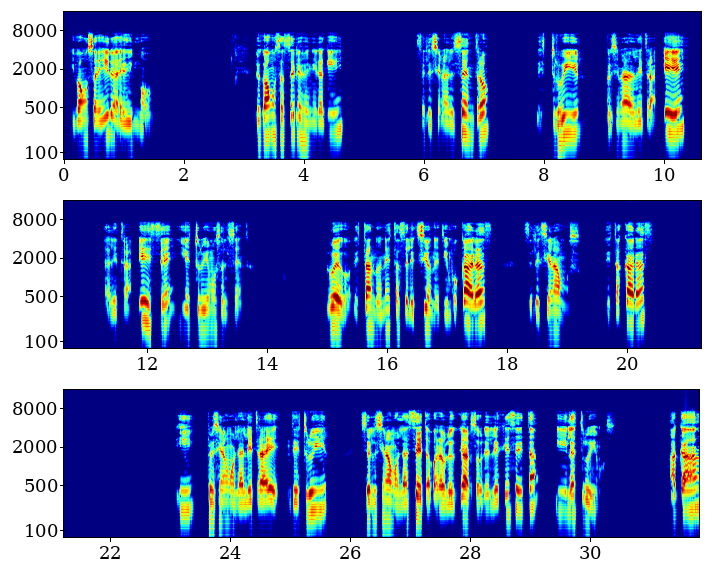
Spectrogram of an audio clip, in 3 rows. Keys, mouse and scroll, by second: 5.1 click, 6.3 click, 8.5 e, 14.5-17.5 middle drag, 18.0 click, 19.4 shift+click, 20.9 shift+click, 21.6 shift+click, 22.3 shift+click, 23.0-24.4 middle drag, 24.4 e.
